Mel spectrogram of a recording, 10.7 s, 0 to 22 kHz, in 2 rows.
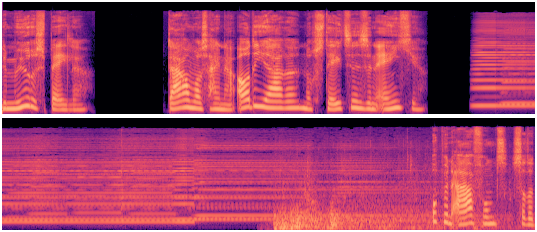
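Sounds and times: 
speech: 0:00.0 - 0:00.9, 0:01.6 - 0:04.3, 0:09.8 - 0:10.6
steady humming musical tone: 0:04.7 - 0:10.6.

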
